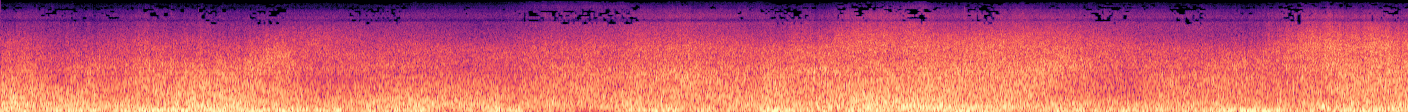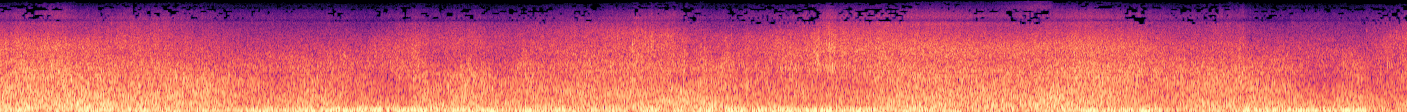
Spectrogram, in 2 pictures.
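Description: Surf breaking and washing up the beach, swelling and easing every few seconds, with wind buffeting the microphone.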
